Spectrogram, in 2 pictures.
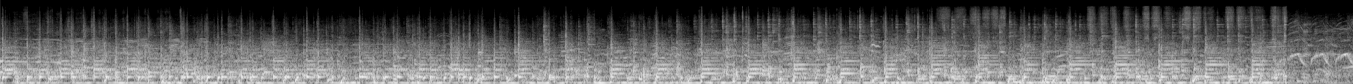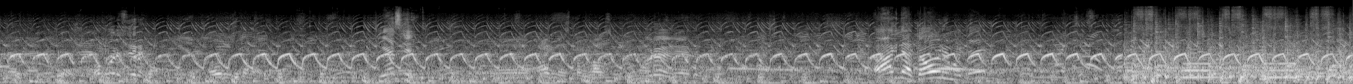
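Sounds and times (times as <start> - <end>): music: 0.0 - 27.0
police siren yelping: 7.9 - 27.0.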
